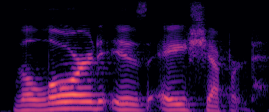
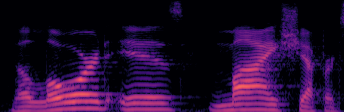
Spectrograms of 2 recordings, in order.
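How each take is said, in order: First: Slow, weight on "a shepherd"; the preacher gives the wrong opening of the psalm, slowly, leaning on "a"; wrong version. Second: Slow, lean on "my"; the preacher gives the psalm's true opening, slowly, stressing "my". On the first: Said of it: "How does he begin it". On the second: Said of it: "Not a shepherd". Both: Shown as a demonstration.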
